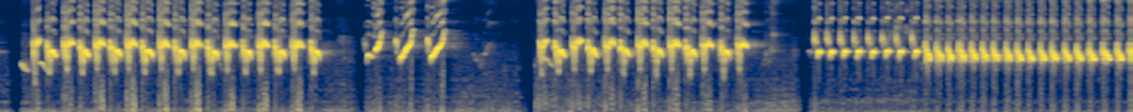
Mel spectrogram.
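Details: Black-winged myna singing hard with full fill-in material: long rapid rattling chirp series at high pitch, short pauses between bouts, closing with a fast, even stream of ringing notes.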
